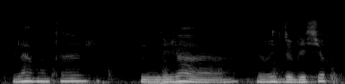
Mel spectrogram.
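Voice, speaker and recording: Somewhat breathy and dark, mellow in tone, this man's voice sits at a medium pitch with fairly even intonation. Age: 20s. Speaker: fitness coach and bodybuilder. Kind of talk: casual chat. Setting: gym.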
